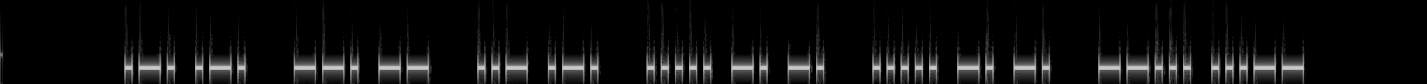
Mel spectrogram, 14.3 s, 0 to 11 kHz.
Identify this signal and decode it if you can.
Morse code, heard as a keyed tone, about 17 wpm, 650 Hz. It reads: RR GM UR 5NN 5NN 73
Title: SOTA QSO Practice 17wpm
